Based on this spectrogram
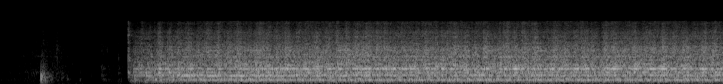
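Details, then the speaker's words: Draper pillar drill (drill press), owned many years, motor running before noise-reduction mod: loud even buzzing hum with steady pitch and tinny rattle, likely from the thin pulley cover; quite noisy. "it's not the best drill in the world but it does work and i've had it many years and it gets the job done it is quite noisy if i turn it"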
